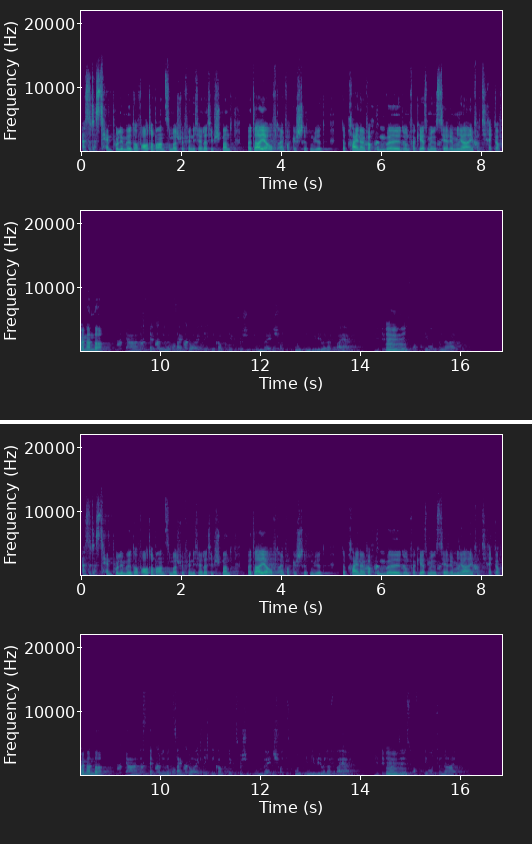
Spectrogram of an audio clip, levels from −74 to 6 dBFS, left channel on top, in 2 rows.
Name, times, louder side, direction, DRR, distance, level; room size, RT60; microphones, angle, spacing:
voice 1, 0.0-5.0 5.3-8.8 14.5-14.9, left 5 dB, 55° left, 10 dB, 1.0 m, -35 dB
sound 1, 5.5-6.5 7.1-8.7 9.1-10.6, left 1 dB, 10° left, 1.1 m, -49 dB
voice 2, 9.3-13.8 14.3-15.9, right 1 dB, 70° right, 4 dB, 4.9 m, -52 dB
29.5 x 25.5 x 6.2 m, 0.81 s
head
